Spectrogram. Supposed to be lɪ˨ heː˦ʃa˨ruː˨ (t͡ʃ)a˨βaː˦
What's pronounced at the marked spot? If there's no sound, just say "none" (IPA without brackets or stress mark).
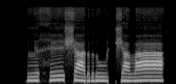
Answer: t͡ʃ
